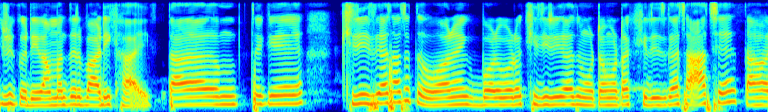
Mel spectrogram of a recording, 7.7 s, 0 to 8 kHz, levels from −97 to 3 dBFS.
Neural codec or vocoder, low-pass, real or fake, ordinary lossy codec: none; 7.2 kHz; real; none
